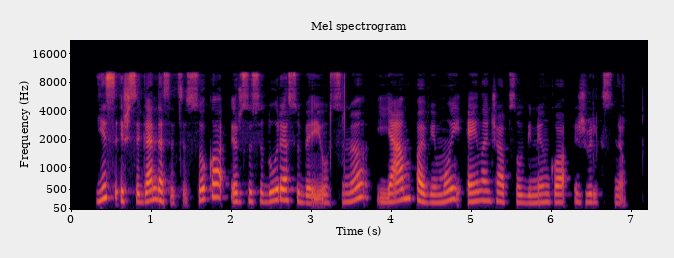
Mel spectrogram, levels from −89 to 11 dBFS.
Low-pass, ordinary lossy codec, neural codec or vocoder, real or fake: 9.9 kHz; MP3, 64 kbps; none; real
